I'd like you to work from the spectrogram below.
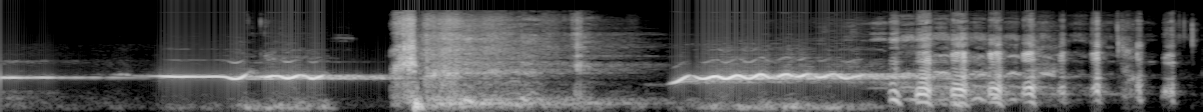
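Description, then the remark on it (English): A person whistles, using the tongue, a sustained steady tone that warbles slightly, breaks off, then starts again with a wavering trill that turns into rapid chirpy fluttering notes, fairly loud. “It's my penis whistle.”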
